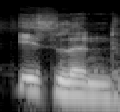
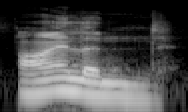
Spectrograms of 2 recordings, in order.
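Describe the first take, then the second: First: The S sound is pronounced. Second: The S sound is silent. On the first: The speaker calls it wrong. "which is wrong. The S there is also silent" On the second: The speaker calls it right. "The S is not pronounced, so it's island"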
